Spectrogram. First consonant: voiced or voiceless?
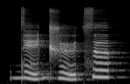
voiced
